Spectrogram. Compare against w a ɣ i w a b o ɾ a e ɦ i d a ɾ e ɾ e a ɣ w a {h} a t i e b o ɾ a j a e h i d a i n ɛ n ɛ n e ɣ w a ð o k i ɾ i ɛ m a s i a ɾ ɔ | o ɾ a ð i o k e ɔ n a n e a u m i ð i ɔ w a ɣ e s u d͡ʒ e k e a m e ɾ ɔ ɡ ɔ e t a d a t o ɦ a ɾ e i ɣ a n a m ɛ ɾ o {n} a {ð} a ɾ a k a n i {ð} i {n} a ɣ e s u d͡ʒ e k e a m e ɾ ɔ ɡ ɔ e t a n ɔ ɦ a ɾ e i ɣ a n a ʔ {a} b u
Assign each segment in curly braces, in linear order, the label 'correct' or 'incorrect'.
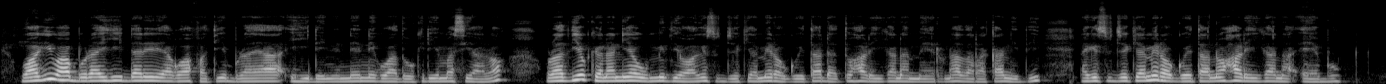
incorrect: f, correct, correct, correct, correct, incorrect: ɛ

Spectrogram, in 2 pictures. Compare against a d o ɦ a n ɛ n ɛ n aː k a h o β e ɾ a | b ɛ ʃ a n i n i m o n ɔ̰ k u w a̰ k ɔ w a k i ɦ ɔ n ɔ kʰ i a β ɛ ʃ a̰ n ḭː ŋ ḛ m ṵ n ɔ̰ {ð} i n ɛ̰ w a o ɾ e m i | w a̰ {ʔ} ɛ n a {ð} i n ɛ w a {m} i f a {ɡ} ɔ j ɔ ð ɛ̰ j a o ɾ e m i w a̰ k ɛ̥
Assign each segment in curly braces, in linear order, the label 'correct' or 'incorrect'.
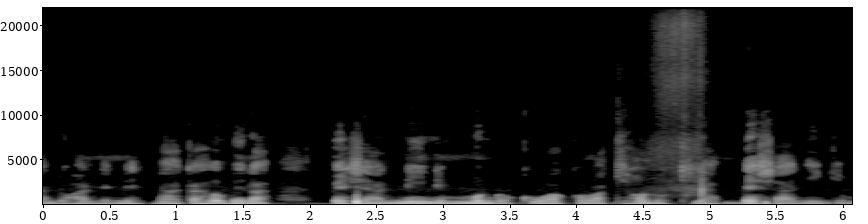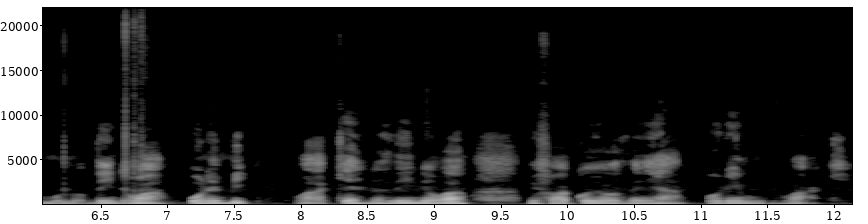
correct, incorrect: k, correct, correct, incorrect: k

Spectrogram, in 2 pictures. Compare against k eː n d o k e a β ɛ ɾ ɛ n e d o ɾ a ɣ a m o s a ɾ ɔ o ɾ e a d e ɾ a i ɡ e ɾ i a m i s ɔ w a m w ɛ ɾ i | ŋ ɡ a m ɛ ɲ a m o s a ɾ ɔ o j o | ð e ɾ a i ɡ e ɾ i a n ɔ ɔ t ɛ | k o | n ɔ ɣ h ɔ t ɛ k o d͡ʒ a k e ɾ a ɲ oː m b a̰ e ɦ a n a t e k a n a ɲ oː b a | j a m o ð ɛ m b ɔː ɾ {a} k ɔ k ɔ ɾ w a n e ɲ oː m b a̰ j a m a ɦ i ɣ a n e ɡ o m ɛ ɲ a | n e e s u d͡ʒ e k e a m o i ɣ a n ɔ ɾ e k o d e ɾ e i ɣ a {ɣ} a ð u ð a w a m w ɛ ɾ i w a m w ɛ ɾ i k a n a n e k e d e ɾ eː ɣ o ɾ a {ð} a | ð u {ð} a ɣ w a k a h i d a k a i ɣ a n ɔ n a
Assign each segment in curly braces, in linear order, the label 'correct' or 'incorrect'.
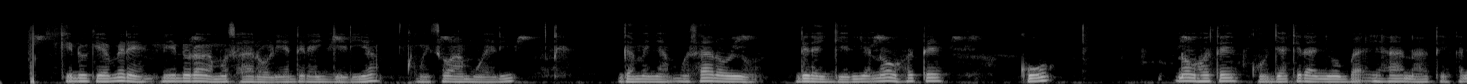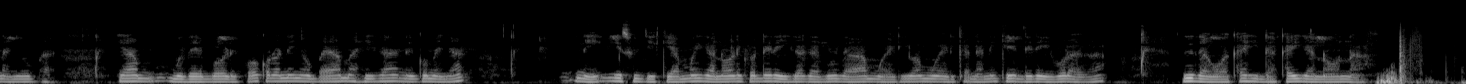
incorrect: e, correct, incorrect: ɣ, correct

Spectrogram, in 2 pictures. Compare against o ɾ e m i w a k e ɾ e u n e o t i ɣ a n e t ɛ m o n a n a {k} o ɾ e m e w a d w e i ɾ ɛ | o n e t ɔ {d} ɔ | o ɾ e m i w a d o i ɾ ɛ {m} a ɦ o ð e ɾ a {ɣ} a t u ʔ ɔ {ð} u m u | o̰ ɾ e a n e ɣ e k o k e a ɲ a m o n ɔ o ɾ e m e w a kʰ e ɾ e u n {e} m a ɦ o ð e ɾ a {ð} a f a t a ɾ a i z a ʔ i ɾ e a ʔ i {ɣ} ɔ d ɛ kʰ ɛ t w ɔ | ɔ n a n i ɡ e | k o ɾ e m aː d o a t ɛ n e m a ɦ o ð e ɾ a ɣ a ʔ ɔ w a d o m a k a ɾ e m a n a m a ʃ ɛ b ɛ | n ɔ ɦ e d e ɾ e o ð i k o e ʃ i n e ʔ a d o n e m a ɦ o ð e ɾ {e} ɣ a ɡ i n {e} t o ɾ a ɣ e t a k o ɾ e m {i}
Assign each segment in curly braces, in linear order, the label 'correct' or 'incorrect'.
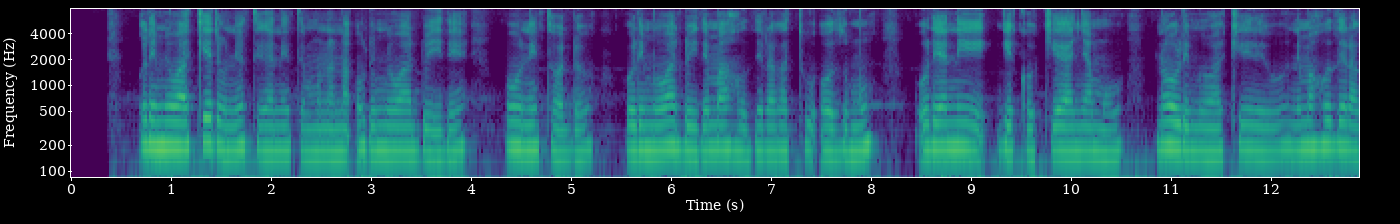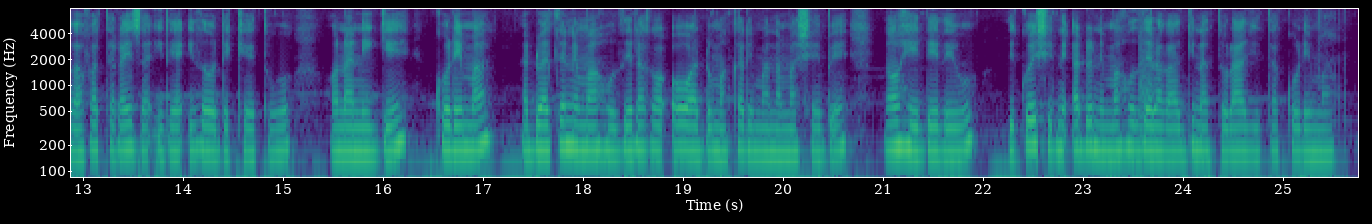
incorrect: ʔ, correct, correct, correct, correct, correct, incorrect: ɣ, incorrect: ð, incorrect: a, incorrect: a, incorrect: a

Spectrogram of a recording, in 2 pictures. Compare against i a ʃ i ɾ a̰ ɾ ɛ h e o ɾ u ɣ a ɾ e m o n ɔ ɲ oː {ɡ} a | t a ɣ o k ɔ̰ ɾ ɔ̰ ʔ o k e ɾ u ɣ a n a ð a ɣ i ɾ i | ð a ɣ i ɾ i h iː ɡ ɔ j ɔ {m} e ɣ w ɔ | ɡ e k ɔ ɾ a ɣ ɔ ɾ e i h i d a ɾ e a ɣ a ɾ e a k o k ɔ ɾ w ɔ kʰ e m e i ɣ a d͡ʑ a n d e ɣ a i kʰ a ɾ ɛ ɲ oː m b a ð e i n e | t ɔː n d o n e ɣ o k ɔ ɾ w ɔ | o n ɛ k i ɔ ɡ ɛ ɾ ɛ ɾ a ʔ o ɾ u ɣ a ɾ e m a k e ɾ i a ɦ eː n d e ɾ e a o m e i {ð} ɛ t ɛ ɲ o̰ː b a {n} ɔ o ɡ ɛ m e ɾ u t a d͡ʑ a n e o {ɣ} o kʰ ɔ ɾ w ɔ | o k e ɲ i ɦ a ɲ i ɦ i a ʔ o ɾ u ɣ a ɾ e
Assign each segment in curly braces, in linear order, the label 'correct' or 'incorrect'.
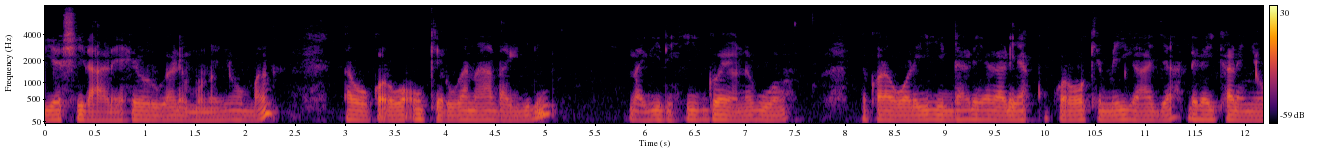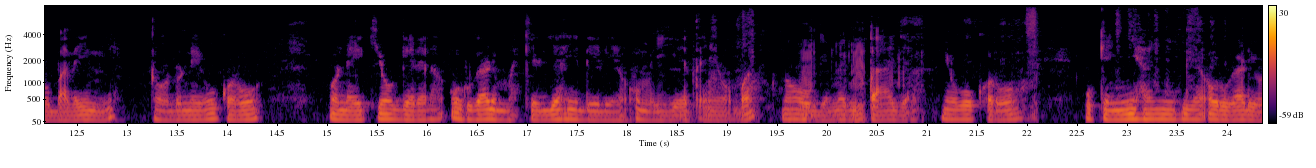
incorrect: b, incorrect: n, incorrect: ɣ, correct, correct

